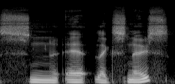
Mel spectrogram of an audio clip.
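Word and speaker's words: snus: S-N-U-S, pronounced snooze, as in goose. Yeah. So it must be snooze.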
